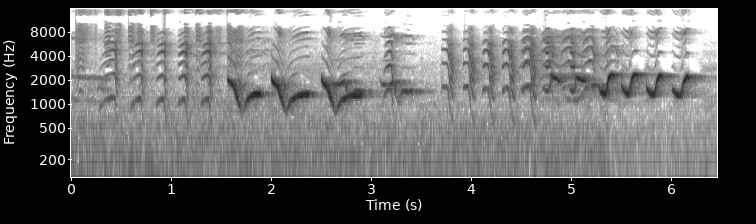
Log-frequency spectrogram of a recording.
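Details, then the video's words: Caged White-cheeked laughingthrush singing as it dances: sharp clicking notes, loud swooping downslurred whistles, more clipped chips, then a rapid string of about six looping whistles. "Khướu bạc má hót múa"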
